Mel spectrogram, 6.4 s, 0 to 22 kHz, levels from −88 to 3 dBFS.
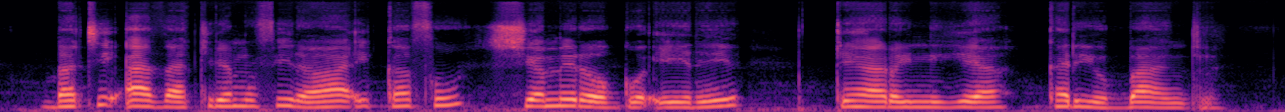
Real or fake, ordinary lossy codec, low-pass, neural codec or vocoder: fake; none; none; codec, 44.1 kHz, 2.6 kbps, SNAC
